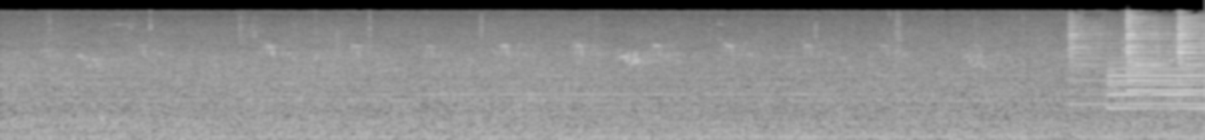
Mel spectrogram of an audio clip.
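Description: Railroad grade-crossing warning bell starts ringing about five seconds in, in rapid, regular strokes with a ringing metallic tone, warning of an approaching train. Before it there is only a steady low outdoor rumble.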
